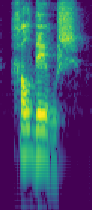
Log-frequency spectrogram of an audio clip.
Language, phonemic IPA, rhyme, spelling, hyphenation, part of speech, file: Dutch, /xɑlˈdeːu̯s/, -eːu̯s, Chaldeeuws, Chal‧deeuws, proper noun / adjective, Nl-Chaldeeuws.ogg
- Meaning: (proper noun) Chaldean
